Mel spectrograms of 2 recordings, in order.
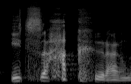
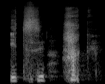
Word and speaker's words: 이츠하크: 히브리어로 정확하게 발음하면요 이스하크라는 거거든요. 재밌는 것은 여러분, 아브라함이 아브라함으로 바뀌면서 그 이름에 그 이런 발음이 들어갔죠. 사라도요 사레에서 사라로 바뀌면서 사라 이렇게 발음되거든요. 이츠하크.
